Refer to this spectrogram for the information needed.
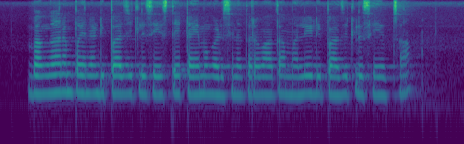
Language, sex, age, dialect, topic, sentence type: Telugu, female, 25-30, Southern, banking, question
